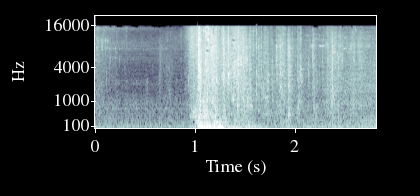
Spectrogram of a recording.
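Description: A crate bursts apart with a loud crash.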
